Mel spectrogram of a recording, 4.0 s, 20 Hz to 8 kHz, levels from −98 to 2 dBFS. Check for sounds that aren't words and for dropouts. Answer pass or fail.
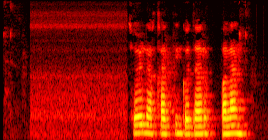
pass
